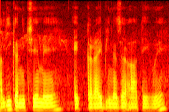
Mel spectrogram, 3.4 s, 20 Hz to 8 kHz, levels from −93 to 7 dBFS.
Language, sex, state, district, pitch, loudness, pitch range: Hindi, male, Arunachal Pradesh, Papum Pare, 85 Hz, -15 LUFS, 85-95 Hz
